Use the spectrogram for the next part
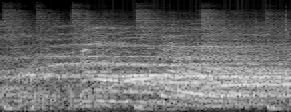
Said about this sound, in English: And the crowd goes wild as we get ready to introduce the Hillmen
